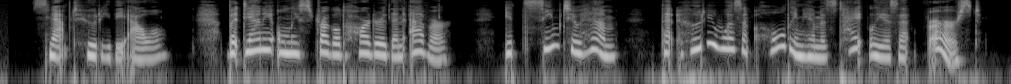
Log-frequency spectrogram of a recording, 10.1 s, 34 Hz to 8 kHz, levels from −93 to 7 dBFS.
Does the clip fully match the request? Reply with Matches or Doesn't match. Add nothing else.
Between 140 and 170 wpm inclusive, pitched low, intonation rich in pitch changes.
Doesn't match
